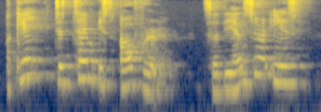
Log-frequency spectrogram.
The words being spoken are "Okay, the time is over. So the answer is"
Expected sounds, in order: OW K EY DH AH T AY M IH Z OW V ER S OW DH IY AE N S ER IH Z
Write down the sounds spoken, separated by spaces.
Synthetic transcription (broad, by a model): OW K EY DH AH T AY M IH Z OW F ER S OW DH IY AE N S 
